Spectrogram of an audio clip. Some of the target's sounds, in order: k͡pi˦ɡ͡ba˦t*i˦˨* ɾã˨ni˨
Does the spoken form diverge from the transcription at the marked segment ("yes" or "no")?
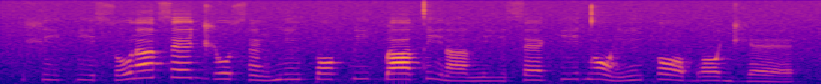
no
